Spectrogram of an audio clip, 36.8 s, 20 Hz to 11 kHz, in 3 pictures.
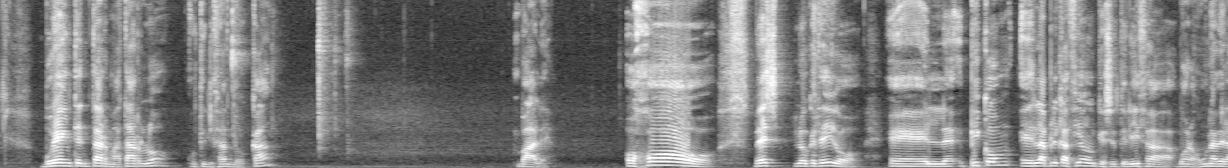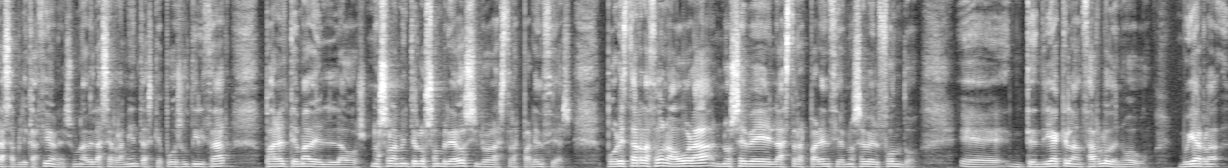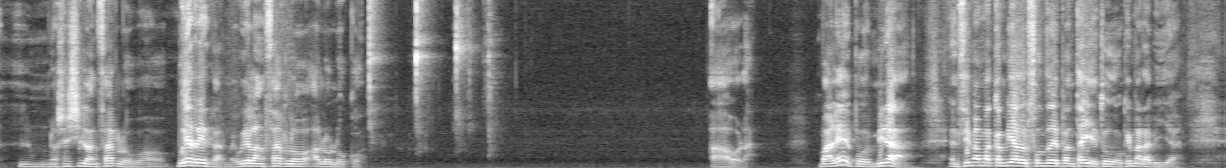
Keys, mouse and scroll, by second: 3.2 shift+k, 8.1 typing, 29.1 alt+super+r.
